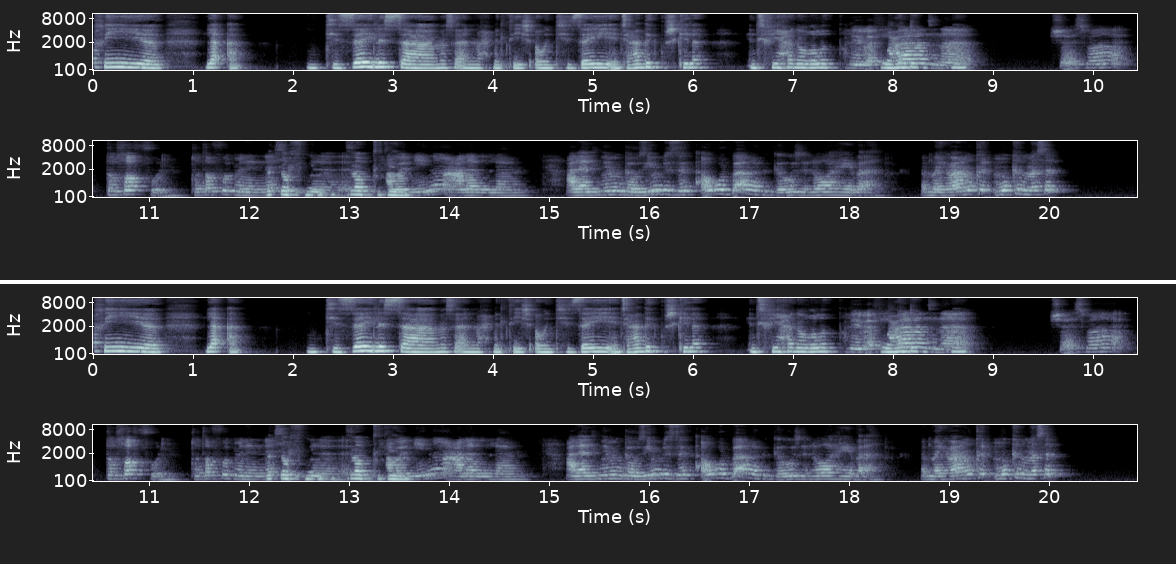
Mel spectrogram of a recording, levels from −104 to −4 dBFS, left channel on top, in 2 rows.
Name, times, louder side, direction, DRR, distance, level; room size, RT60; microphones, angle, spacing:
voice 1, 0.0-1.5 2.1-6.2 6.6-7.4 7.9-8.3 8.6-8.7 12.3-13.6, equal, ahead, 0.3 m, -30 dB
voice 2, 7.1-8.8 9.6-10.3 10.6-18.3 18.7-20.0, left 2 dB, 35° right, 4.7 m, -39 dB
9.4 x 4.1 x 4.0 m
head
